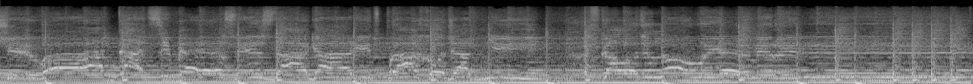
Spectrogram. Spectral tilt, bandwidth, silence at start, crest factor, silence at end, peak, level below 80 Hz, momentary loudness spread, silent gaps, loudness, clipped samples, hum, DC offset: -4.5 dB/octave; 16.5 kHz; 0 s; 12 dB; 0 s; -4 dBFS; -22 dBFS; 2 LU; none; -16 LUFS; under 0.1%; none; under 0.1%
